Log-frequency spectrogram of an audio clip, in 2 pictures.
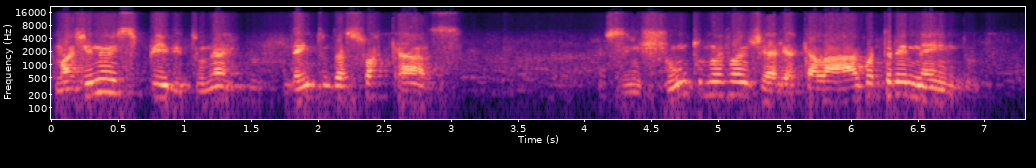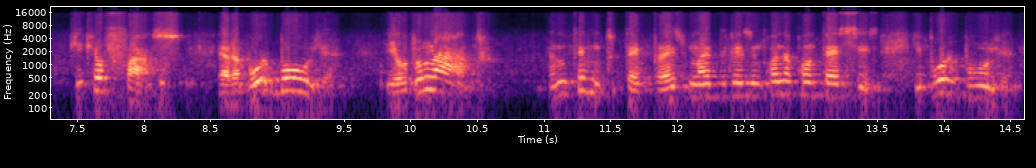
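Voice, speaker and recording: Man delivering a channeled spiritist lecture in a meeting room, bright and sharp voice, full of rhetorical questions. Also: high-pitched, sing-song, moderate pace, rough recording. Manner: rhetorical questions, frequent tag questions; speaks as a disembodied spirit guide. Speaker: spiritist medium giving a talk.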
